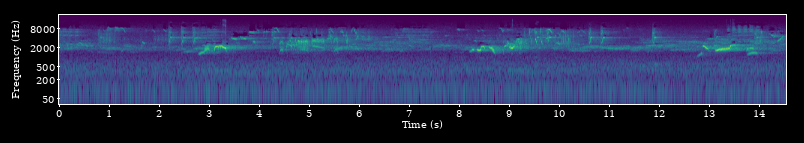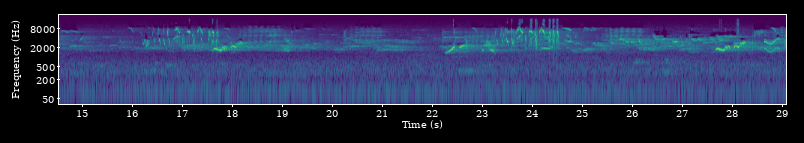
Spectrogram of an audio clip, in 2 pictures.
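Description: Songbirds singing outdoors: bursts of quick, high chirping song phrases every few seconds, with short quieter gaps between them.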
